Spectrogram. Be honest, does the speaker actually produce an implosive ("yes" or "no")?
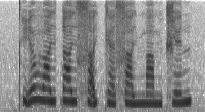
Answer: yes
